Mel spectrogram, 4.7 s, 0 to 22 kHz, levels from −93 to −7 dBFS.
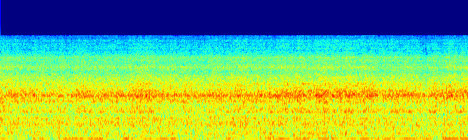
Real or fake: real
